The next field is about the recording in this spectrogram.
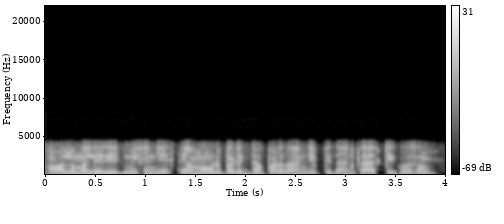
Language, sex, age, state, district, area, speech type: Telugu, male, 18-30, Andhra Pradesh, Guntur, urban, conversation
